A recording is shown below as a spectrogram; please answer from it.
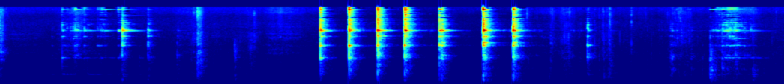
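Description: Hammer blows on the top of a pipe sleeved over an axle shaft, each strike ringing: a few light taps, then about eight hard blows, roughly three a second, starting about four seconds in. They drive a heated axle bearing and backing plate down onto the chilled axle shaft.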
